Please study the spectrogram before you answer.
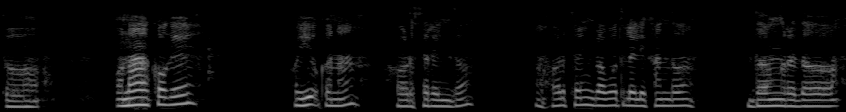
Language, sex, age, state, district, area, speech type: Santali, male, 30-45, Jharkhand, East Singhbhum, rural, spontaneous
